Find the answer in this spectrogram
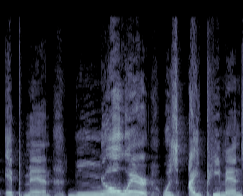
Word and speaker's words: Ip Man: yes, but when they say it in Cantonese, it's Ip Man.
